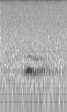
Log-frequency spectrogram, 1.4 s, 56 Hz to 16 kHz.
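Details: Male Ural owl at a nest site before dawn, 4 August 2020, hooting by a window: one soft, low, slightly drawn-out hoot against a constant background hiss.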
